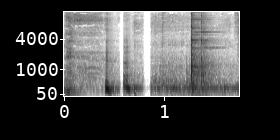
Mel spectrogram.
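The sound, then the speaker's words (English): Glassware clinks as a drink is poured into a glass cup: two quick knocks, then a steady low pour-like rush with a sharper, bright clink partway through. Moderately loud, with no talking. “All right, about to pour my cup here.”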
